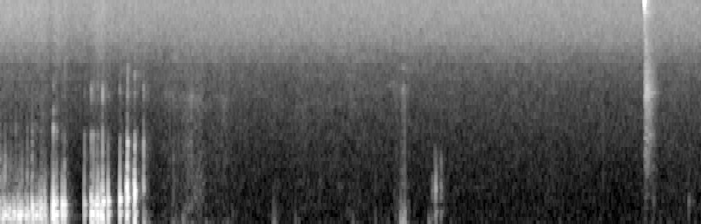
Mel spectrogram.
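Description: A burst of low, bubbling gurgles followed by quieter scattered gurgles, typical of stomach rumbling as fluid and gas move through the gut.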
